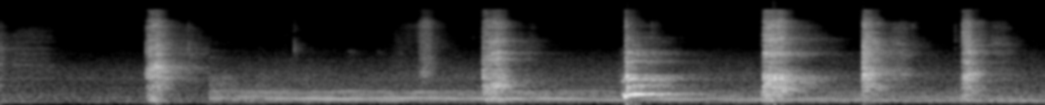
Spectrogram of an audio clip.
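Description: A series of about seven sharp knocks or taps at irregular intervals, the loudest a little past the middle, over a low steady hum that sets in about two seconds in.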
